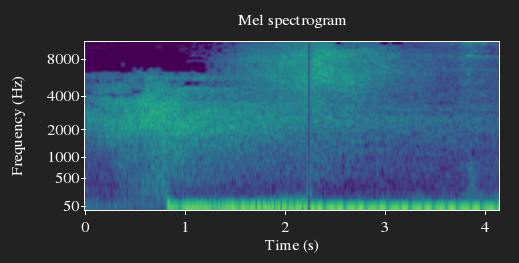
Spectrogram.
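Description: Logo-intro music and sound design: a whooshing swell rises for about a second, then a deep bass hit lands and sustains with a pulsing throb. A second sharp hit comes a little over two seconds in.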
